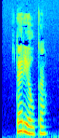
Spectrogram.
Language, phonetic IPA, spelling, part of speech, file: Russian, [tɐˈrʲeɫkə], тарелка, noun, Ru-тарелка.ogg
- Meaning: 1. plate (a serving dish) 2. cymbals 3. plate, disc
